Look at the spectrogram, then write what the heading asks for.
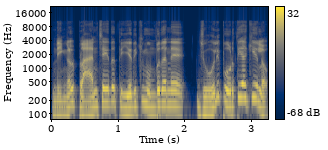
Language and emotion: Malayalam, happy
